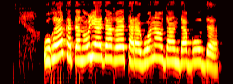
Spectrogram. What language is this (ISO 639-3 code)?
kaz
